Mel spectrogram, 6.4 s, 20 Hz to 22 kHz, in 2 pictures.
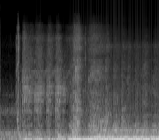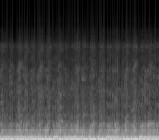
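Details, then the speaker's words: Mitsubishi Conquest (G54B engine) on a wet day, AFC to be zeroed and fuel pressure about to be adjusted: fires quickly and settles into a deep, uneven, loping cam-like idle right after startup; lumpy cold-start idle, cause not found. "i wonder why it sounds like i got a cam when i first started up"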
